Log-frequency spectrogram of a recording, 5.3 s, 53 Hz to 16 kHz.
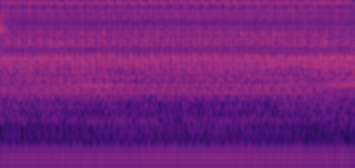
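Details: BMW E39 530d M57 diesel idling just after valve cover gasket replacement and fuel system bleeding; steady, even diesel clatter with a smooth low drone and no misses or odd knocks; normal idle.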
